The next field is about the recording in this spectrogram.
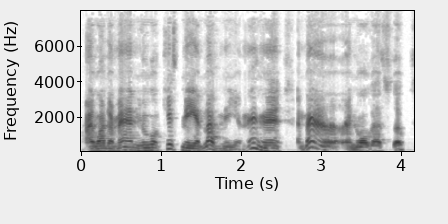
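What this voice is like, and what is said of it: Imitates another person's voice. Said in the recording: “I did Eartha Kitt ... You do a very good impression of me”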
